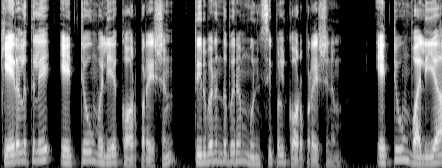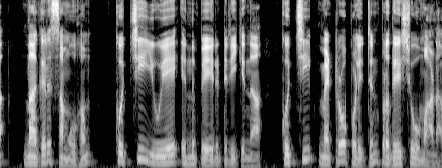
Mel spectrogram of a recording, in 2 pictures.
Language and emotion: Malayalam, neutral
